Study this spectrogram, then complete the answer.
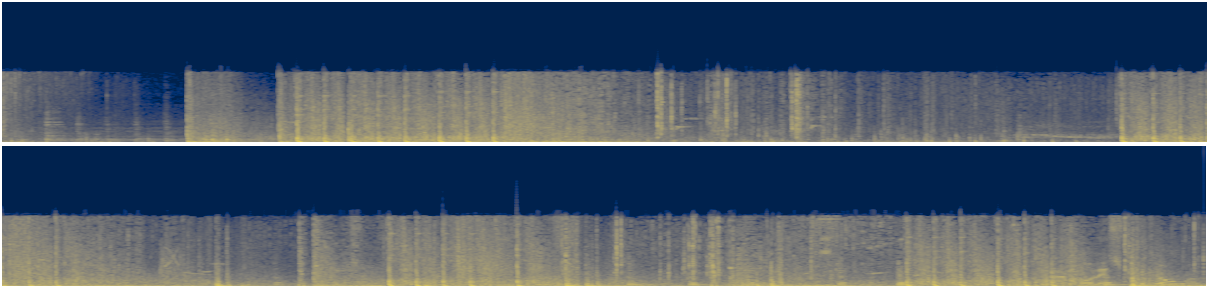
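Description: Gunfire in the video game Borderlands, dense rapid automatic bursts and shots rattling almost without pause, loud and close, with a brief lull before the firing resumes at full intensity.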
